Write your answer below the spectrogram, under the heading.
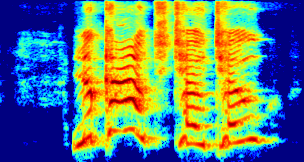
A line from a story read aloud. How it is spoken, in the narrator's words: shouted Humpy Rumpy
